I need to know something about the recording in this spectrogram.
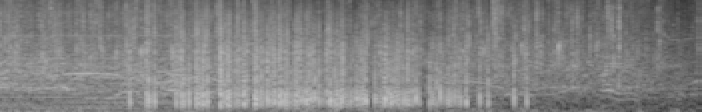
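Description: Fireworks crackle and sizzle as sparks fall.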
